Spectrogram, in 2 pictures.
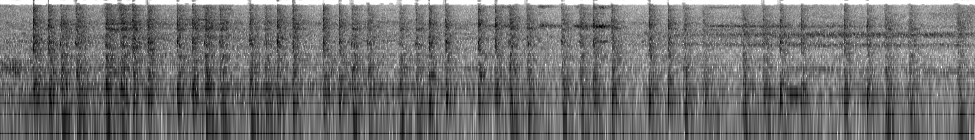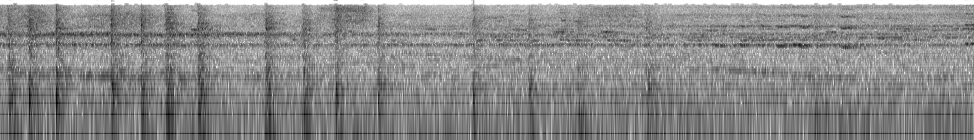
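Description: JR West electric multiple-unit train pulling into a platform and braking: the wheels clack over rail joints in a rhythm that slows, the motor whine falls in pitch, and a high squeal of the brakes runs through the later part.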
